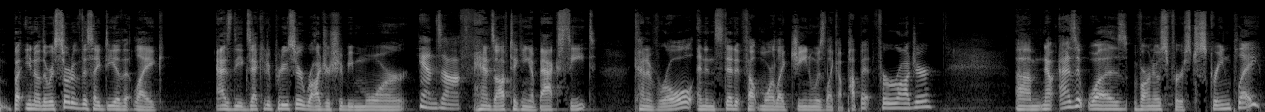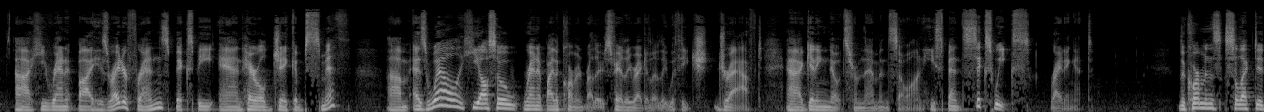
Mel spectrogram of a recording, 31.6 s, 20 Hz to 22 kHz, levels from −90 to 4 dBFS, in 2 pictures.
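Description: Nothing stood out on listening to this recording.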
